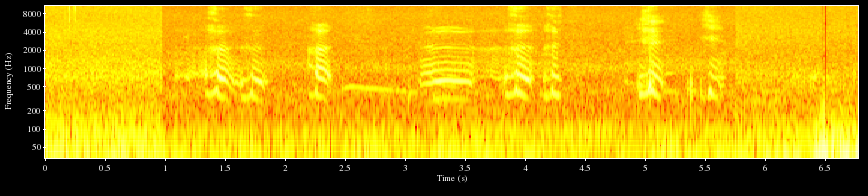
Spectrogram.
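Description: A woman speaks playfully to a small child close by.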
